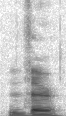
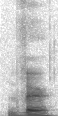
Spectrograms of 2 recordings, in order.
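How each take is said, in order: First: The syllable begins with a buzzing v sound. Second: The syllable begins with a buzzing v sound.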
